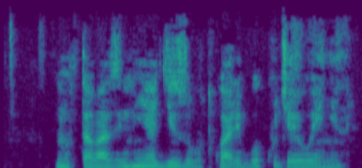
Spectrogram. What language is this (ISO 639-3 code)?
kin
